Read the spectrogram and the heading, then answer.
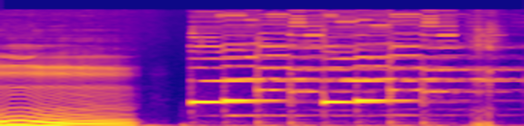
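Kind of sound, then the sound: signal or alarm, phone ringing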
